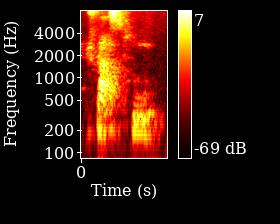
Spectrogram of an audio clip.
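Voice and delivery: soft secretive whisper; hushed whispered reassurance. Acted. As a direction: breathe it to the listener. Narrator confides softly.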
